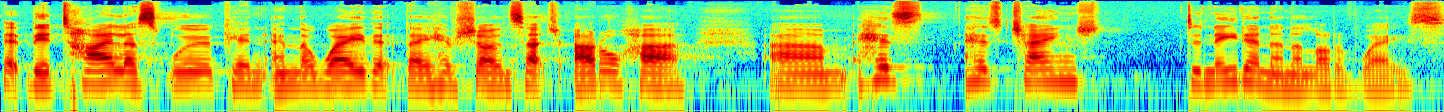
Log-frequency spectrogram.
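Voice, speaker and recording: A woman with a New Zealand accent, medium pitch, moderate pace and fairly even intonation. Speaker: author and te reo Māori advocate. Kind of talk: panel discussion.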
